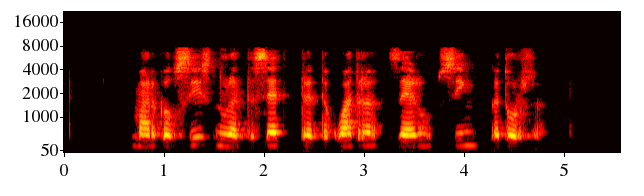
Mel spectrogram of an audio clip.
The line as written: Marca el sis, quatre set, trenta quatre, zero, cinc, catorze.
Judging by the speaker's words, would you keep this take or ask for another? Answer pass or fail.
fail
